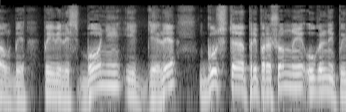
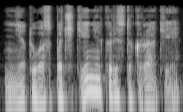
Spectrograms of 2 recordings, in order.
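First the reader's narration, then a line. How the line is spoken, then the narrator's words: Sad. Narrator (Russian): грустно сказал Сварог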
